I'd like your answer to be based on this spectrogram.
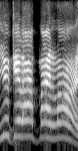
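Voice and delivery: high, slow, mock old-man screaming yell.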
